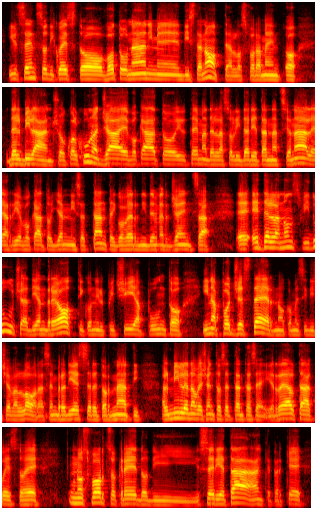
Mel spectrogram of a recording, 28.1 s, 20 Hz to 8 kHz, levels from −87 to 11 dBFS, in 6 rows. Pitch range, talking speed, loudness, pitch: 115-135 Hz, 135 wpm, -22 LUFS, 120 Hz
